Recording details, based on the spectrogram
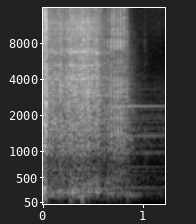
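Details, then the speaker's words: MTD snowblower with a Tecumseh engine, cranked on the electric starter (mounted under the fuel tank) with the switch off: a loud harsh grinding burst that stops abruptly. The worn starter gear isn't meshing; loose mounting bolts can also cause this. "I've got a snowblower in here with a Tecumseh engine, and when you go to engage the electric starter, it makes a crazy grinding noise."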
